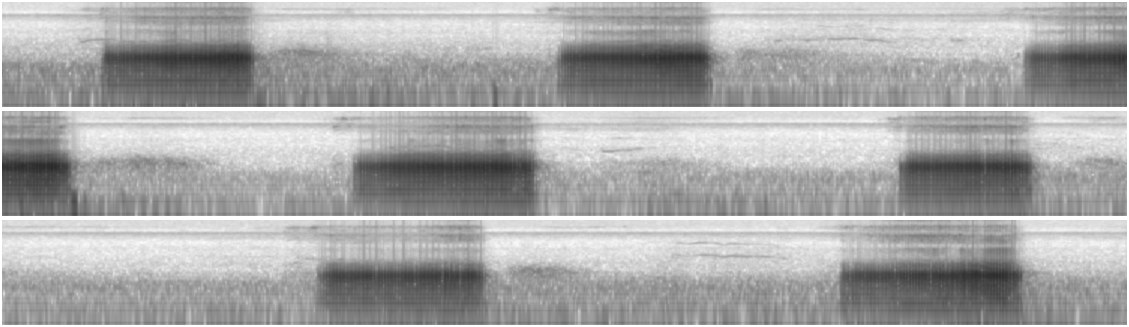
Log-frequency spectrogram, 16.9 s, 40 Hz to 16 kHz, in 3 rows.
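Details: Sleeping puppy with loud, regular, buzzing snores about every 2.5 seconds (roughly 25 a minute) and quiet gaps between. Heavy snoring.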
